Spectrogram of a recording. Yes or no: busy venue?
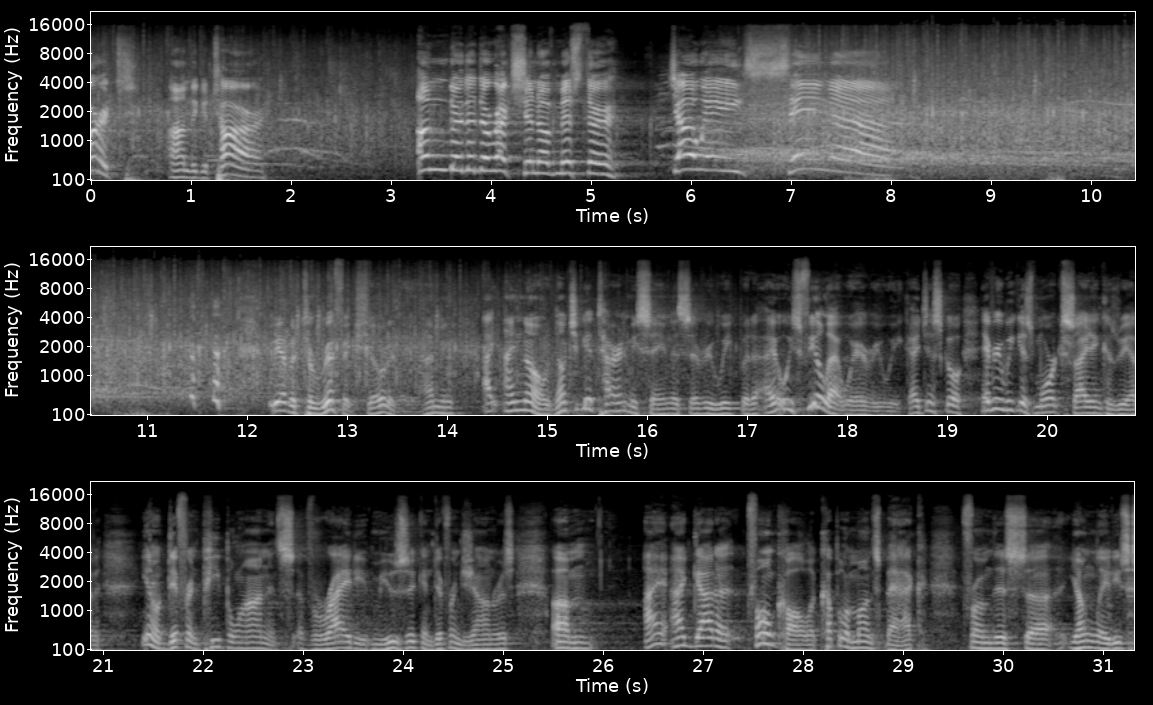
yes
